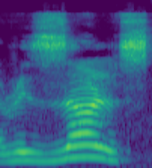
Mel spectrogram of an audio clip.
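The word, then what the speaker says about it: results: each day द, RE, SULTS को जल्ट्स पढ़ेंगे, असल्ट्स नहीं पढ़ना, रिजल्ट्स, ठीक है, RE, SULTS,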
